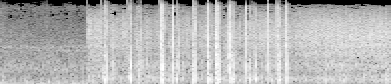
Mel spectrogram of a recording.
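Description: Fireworks crackle and pop in rapid bursts.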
